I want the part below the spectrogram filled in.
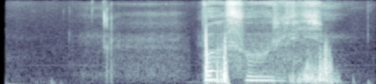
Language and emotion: Russian, sad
